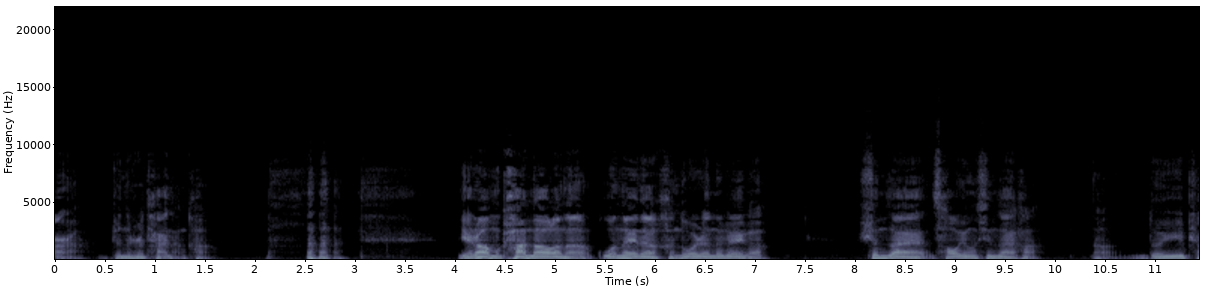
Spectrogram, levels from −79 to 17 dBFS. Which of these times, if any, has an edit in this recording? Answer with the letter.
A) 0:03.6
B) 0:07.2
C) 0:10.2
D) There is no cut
D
